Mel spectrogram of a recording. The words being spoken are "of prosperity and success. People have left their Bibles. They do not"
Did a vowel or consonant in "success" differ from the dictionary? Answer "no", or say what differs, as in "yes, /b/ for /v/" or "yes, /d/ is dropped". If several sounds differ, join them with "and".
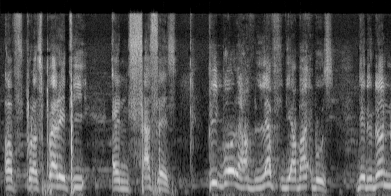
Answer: yes, /k/ is dropped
